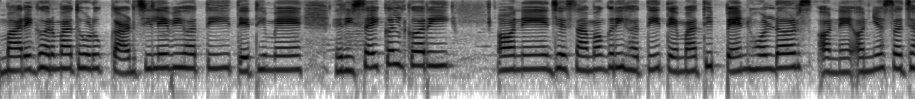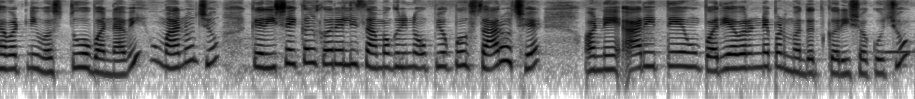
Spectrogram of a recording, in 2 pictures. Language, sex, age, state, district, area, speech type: Gujarati, female, 18-30, Gujarat, Junagadh, urban, spontaneous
